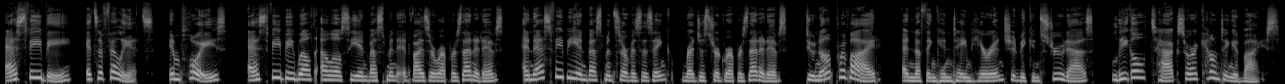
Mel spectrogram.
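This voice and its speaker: A woman's voice: medium pitch, animated, fairly quick, few pauses, no room sound, studio quality. A woman narrator reads a scripted legal disclaimer in a formal, precise way. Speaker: disclaimer narrator for a financial podcast.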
